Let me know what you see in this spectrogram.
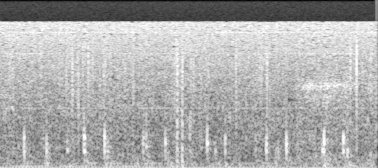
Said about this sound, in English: Over there by the corral, you see? They're walking the horses into the yard. Slow and quiet.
